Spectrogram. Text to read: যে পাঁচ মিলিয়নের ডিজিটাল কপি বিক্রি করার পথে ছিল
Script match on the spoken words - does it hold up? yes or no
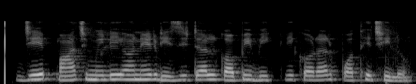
yes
